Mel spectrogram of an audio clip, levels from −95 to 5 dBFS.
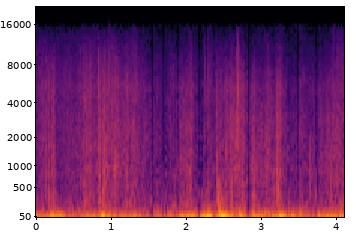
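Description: Two stretches of repeated packet loss give the audio a choppy, robotic texture: 1.47–2.38 s, with about a fifth of the span patched and holes up to 33 ms, and 2.78–3.76 s, lighter at about a tenth, gaps up to 21 ms, each hole filled by extending preceding sound.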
